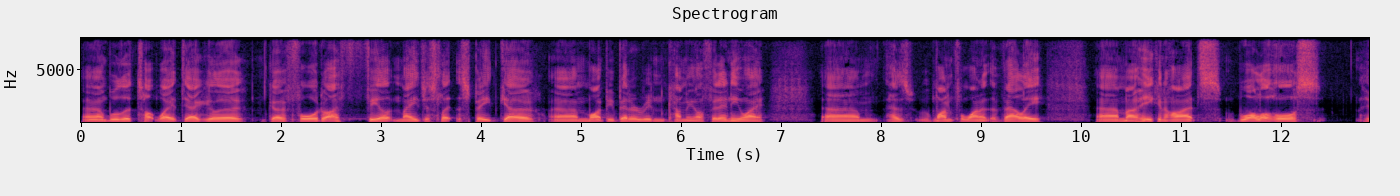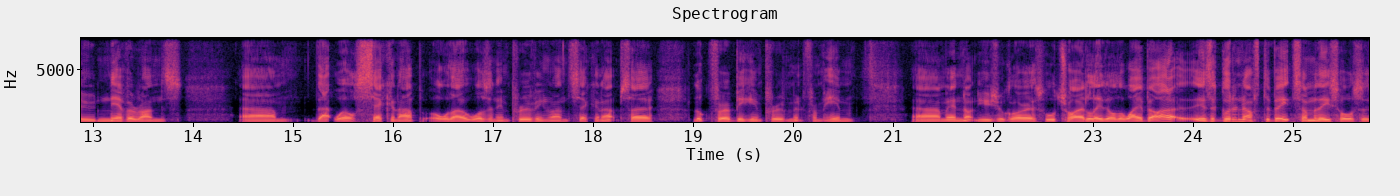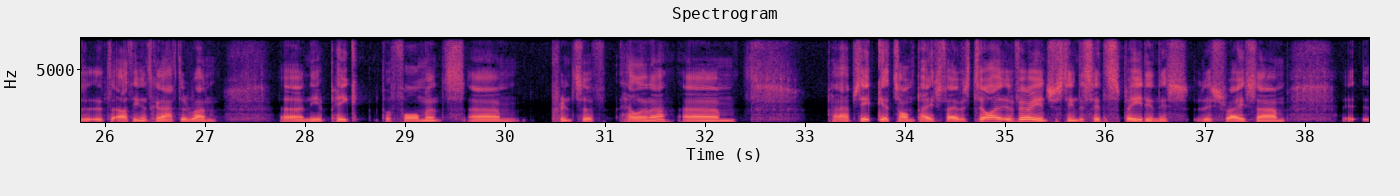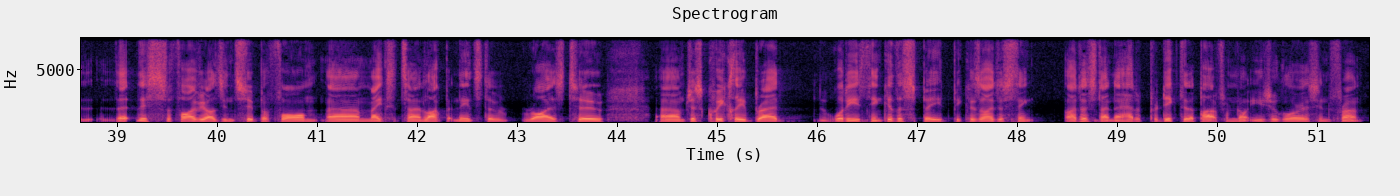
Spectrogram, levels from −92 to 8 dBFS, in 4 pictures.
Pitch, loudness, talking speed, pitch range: 105 Hz, -21 LUFS, 200 wpm, 95-115 Hz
